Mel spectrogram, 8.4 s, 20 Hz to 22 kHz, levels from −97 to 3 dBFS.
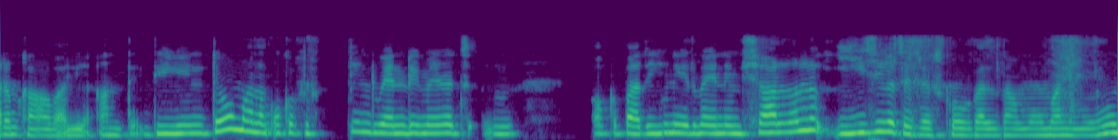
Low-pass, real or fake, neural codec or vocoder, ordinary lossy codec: none; fake; codec, 16 kHz, 4 kbps, FunCodec, trained on LibriTTS, 50 frames a second; none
